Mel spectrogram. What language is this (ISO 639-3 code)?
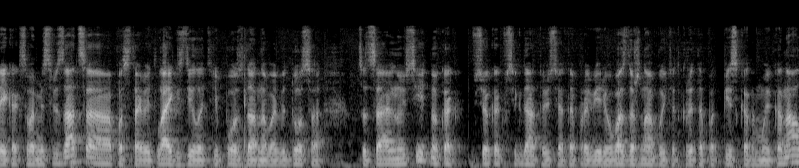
rus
